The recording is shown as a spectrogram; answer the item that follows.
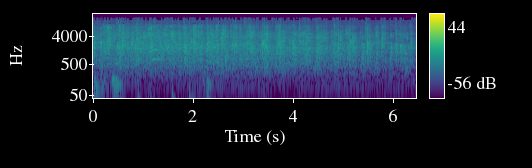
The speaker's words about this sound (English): Please give her a round of applause.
